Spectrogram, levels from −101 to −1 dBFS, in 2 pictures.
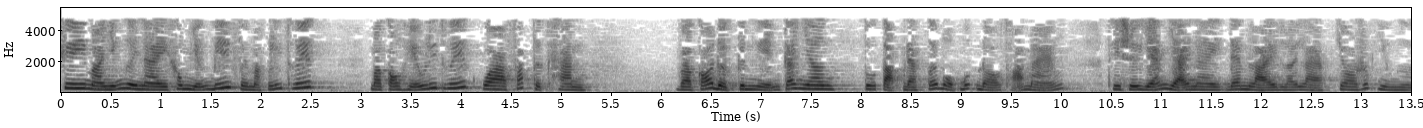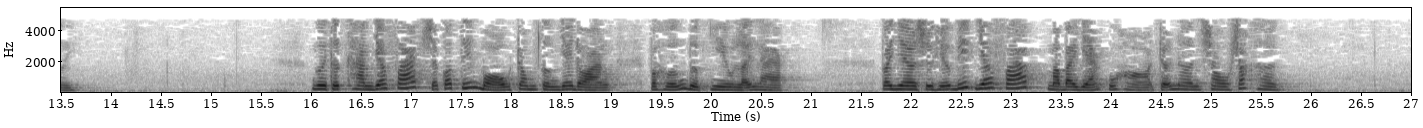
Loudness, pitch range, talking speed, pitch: -22 LUFS, 180-240 Hz, 190 wpm, 205 Hz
